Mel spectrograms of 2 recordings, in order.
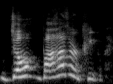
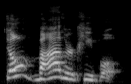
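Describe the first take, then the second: First: "don't" hit higher and louder in don't bother people; "don't" stressed, pitch jumping up; emphatic repeat. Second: Said in the usual way. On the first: Shown as a demonstration. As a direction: punch "don't" like a scolding. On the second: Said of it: "walk the streets and bother people".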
